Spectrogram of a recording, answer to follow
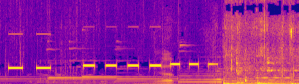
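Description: Avalanche transceiver beeping: a run of about a dozen short, high electronic beeps that come faster and step up in pitch, over background music. About three and a half seconds in, a louder, bass-heavy passage of the music comes in.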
